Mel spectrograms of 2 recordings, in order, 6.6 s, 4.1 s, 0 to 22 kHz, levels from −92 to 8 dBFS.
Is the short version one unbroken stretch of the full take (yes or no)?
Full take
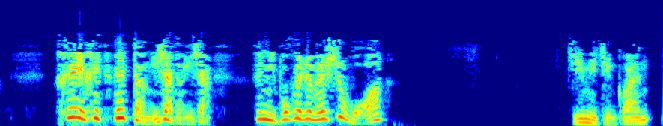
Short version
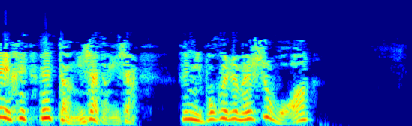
yes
